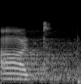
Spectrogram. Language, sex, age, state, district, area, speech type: Maithili, female, 18-30, Bihar, Purnia, urban, read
